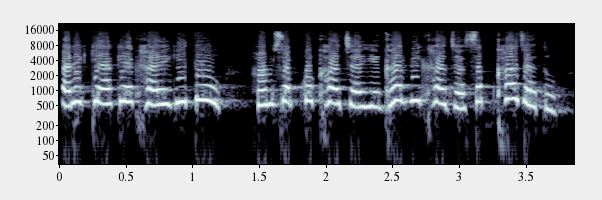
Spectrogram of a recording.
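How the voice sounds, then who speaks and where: A woman voicing a harsh, middle-aged cartoon stepmother who berates and curses in a shrill voice. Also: brisk. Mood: furious scolding. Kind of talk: cartoon voice acting.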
